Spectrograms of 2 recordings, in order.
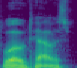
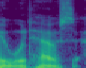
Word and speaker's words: Wodehouse: Somebody tried to correct my pronunciation and say, no. It's written Wodehouse, and they thought it should be pronounced Wodehouse, but it shouldn't.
